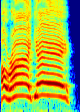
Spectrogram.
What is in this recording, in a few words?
cheer, english; Quake 4 Alpha; marine2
